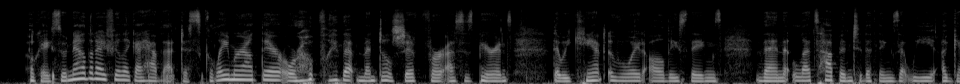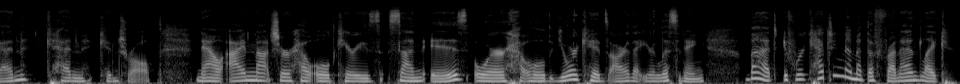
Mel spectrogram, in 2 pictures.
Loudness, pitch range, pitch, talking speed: -30 LUFS, 150-185 Hz, 160 Hz, 210 wpm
